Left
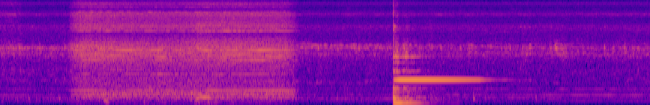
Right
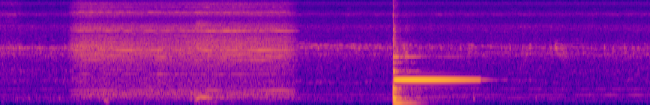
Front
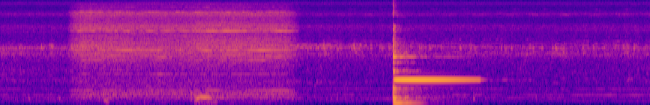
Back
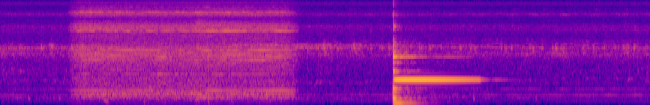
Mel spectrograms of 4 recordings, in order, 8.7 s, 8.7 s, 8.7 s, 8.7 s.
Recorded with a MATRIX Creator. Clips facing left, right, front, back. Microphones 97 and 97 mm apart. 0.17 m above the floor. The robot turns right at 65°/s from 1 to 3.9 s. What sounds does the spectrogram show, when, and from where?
2.6 s whispering: 40° right, 1.5 m; by 2.9 s 20° right, 1.5 m
5.2 s a guitar: 100° right, 0.9 m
